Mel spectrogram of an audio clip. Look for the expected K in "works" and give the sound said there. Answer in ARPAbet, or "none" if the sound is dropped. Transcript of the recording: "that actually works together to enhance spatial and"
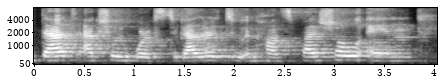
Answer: K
